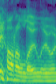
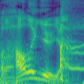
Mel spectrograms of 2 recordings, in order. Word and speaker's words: Honolulu: I think you said that wrong again. To say Honolulu and the mountains of Hallelujah.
